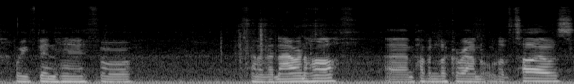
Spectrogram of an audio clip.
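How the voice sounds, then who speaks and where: Light background noise sits under a man's voice, which sounds dry with no echo. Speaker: renovation vlogger. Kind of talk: casual vlog chat. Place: car. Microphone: phone near.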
